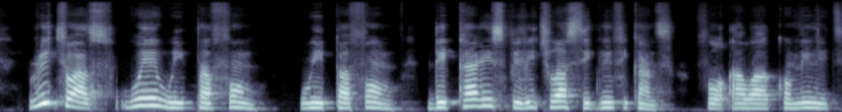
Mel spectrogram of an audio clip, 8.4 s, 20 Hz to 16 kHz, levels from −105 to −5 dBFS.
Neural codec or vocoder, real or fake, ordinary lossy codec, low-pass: codec, 32 kHz, 1.9 kbps, SNAC; fake; AAC, 64 kbps; 14.4 kHz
